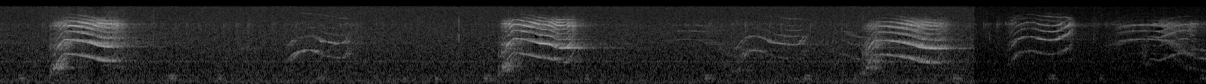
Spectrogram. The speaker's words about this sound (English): The orcas called back and forth for hours. The whales swam closer and their calls got louder, rising and falling across the dark.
